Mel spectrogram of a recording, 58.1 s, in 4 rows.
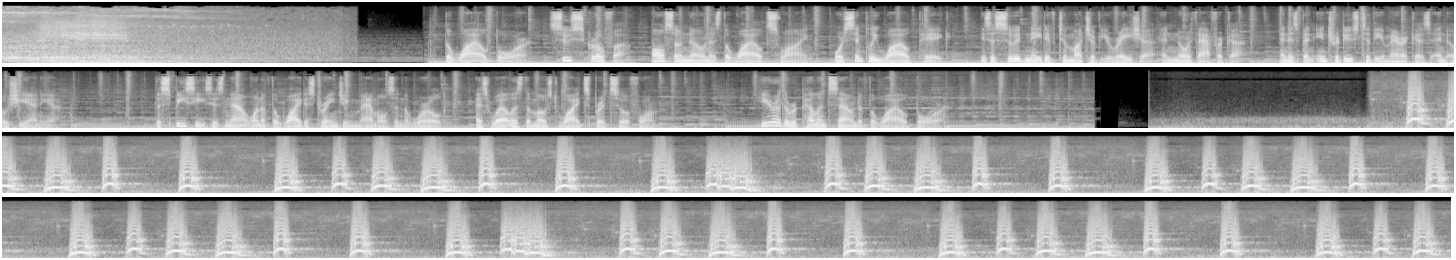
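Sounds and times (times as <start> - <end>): dog barking: 28.5 - 58.0.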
